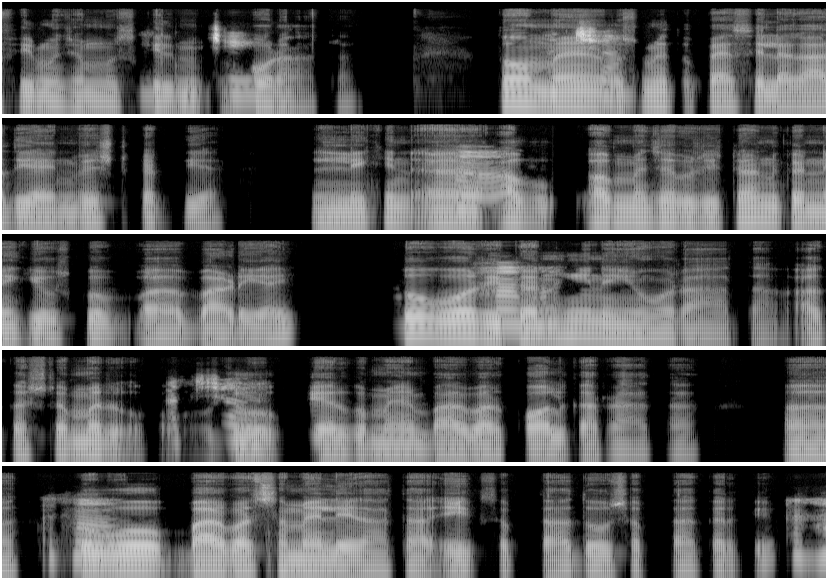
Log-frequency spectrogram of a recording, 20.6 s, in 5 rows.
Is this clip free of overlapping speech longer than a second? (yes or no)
yes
